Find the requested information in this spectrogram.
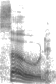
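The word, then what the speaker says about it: סוֹד: just blown away because it looks to me like coward or something like that but I'm told it's pronounced sewed it means session company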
